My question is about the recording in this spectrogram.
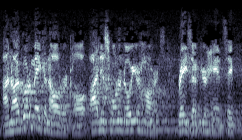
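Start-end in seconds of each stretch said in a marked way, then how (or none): none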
